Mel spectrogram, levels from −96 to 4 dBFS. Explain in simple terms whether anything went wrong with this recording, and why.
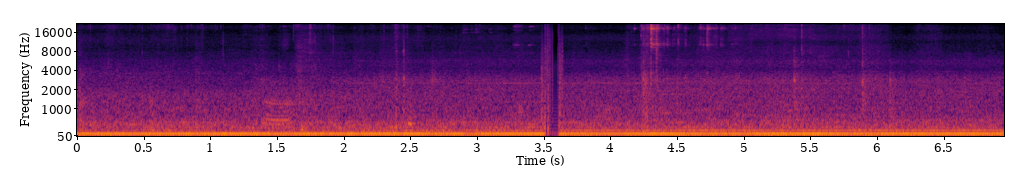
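Something did go wrong, once. Between 3.49 and 3.65 seconds the sound briefly cuts out, which is an intermittent contact: a loose plug or cable lost its connection for about a tenth of a second and then reconnected. You can tell it apart from a digital dropout by the small crackle as the sound leaves and returns, and by the faint hiss left in the gap instead of perfectly clean silence.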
